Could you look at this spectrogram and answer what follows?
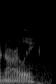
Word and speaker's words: gnarly: Super gnarly. Gnarly is spelled with a G. Yeah, it is. G-N-A. G-N-A. Gnarly.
